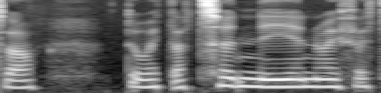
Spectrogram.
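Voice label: "tynnu" Welsh, spoken word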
